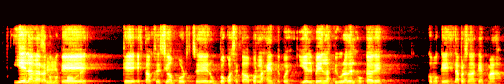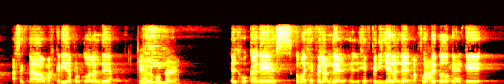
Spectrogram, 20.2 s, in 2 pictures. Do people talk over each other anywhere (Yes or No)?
Yes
